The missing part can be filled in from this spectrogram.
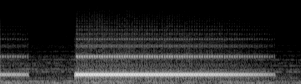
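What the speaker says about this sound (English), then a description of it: "And then came the mysterious phone call." A steady electronic telephone tone rings out loud and close, a short beep, a pause, then a long sustained tone for about two seconds before cutting off.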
